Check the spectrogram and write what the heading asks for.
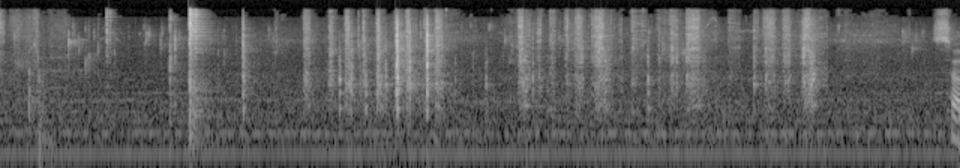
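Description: Celery root being sliced on a Japanese mandoline with julienne teeth: a run of short, quick slicing strokes, over a faint steady hum.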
